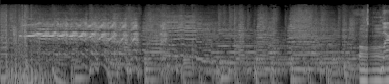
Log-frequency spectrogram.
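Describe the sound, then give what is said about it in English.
A horse whinnies loudly with a long, wavering neigh while hooves clip-clop in a steady rhythm, followed by another short snort and whinny at the end. “I know you're excited, but please, sir, hold your horses. They're too heavy.”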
